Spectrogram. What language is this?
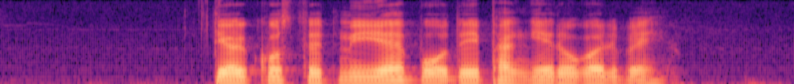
Norwegian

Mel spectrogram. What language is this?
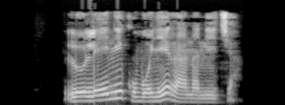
Taita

